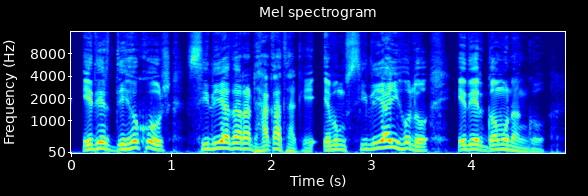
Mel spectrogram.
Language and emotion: Bengali, neutral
